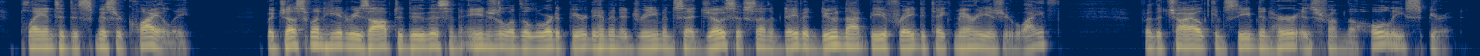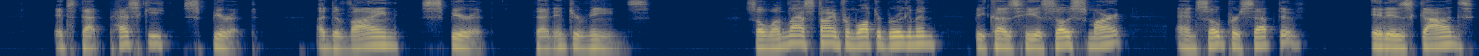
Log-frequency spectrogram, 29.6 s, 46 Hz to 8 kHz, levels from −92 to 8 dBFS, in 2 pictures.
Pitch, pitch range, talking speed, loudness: 110 Hz, 105-125 Hz, 160 wpm, -24 LUFS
